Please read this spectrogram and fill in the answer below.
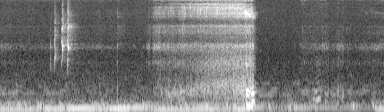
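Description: Low rumbling snore with a rough noisy breath sound, music playing in the background; loud snoring during sleep.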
